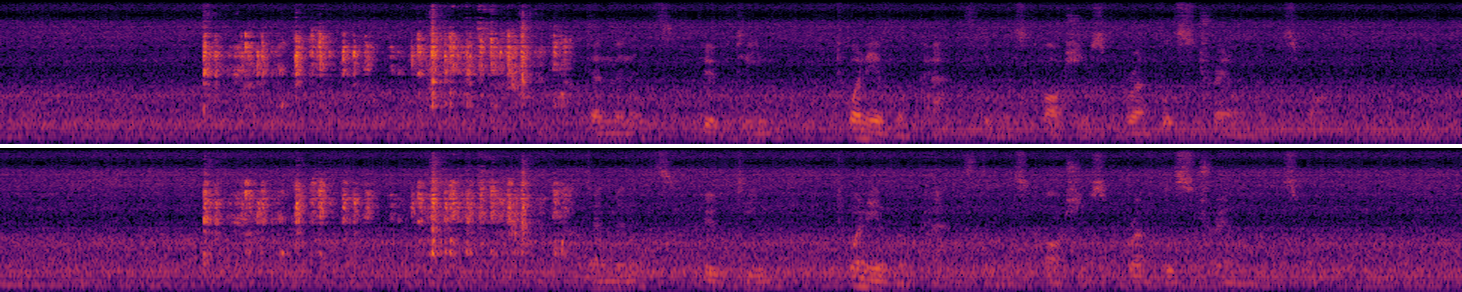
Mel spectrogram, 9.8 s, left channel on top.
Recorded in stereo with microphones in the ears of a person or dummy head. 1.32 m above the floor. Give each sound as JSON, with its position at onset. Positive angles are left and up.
{"t": 1.4, "sound": "typing on a keyboard", "side_deg": 30, "distance_m": 3.0}
{"t": 3.9, "sound": "a man speaking", "side_deg": 35, "distance_m": 1.0}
